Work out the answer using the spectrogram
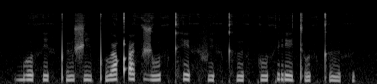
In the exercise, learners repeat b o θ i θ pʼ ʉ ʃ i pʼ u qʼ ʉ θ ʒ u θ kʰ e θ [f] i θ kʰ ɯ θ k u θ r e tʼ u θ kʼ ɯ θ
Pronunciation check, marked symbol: correct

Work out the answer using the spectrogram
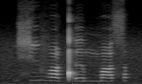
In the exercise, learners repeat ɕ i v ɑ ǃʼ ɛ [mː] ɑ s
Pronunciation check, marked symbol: correct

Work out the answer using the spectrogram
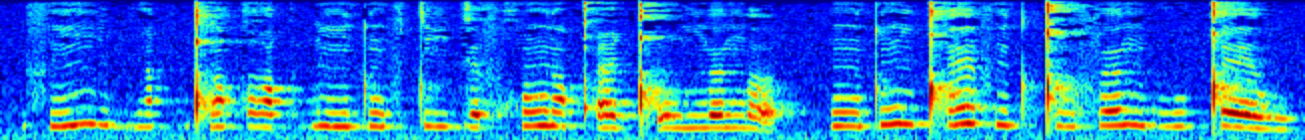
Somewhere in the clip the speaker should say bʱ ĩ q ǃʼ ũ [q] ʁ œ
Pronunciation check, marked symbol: correct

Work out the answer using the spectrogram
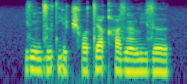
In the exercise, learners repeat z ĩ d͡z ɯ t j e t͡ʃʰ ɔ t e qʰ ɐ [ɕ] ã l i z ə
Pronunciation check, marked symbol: incorrect: z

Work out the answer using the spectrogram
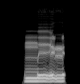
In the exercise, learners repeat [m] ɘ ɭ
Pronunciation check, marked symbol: correct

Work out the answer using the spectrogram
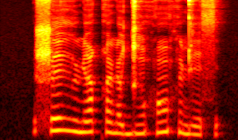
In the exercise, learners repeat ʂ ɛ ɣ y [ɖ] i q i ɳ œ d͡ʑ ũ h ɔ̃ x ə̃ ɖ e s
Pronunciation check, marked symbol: incorrect: ɳ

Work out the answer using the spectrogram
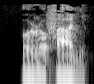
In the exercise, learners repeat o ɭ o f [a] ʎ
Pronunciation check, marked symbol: correct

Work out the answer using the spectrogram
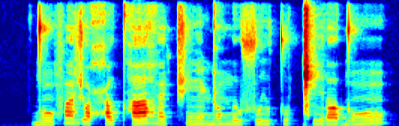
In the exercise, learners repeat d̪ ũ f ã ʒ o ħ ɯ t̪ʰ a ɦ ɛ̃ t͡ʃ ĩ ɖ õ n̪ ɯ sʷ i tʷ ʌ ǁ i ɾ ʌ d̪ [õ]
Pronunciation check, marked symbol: incorrect: ũ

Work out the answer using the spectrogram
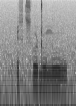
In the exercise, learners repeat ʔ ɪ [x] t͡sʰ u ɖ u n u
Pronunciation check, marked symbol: correct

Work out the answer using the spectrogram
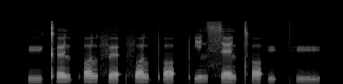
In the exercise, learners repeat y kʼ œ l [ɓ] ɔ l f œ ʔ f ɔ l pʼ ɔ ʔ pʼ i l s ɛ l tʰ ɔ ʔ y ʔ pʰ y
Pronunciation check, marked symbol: incorrect: pʼ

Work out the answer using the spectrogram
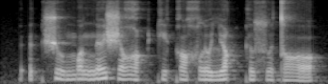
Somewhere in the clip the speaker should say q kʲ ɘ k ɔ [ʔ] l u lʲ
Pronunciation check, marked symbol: incorrect: χ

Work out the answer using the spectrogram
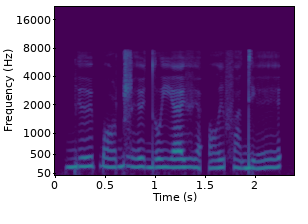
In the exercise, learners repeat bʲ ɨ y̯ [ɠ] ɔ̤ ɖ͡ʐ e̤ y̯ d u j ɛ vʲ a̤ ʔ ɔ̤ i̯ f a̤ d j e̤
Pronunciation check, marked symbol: incorrect: ɓ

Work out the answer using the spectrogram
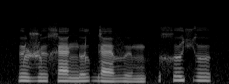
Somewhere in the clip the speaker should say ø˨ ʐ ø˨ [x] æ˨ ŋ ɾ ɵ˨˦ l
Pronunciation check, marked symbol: correct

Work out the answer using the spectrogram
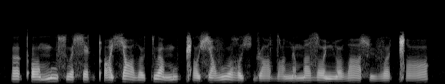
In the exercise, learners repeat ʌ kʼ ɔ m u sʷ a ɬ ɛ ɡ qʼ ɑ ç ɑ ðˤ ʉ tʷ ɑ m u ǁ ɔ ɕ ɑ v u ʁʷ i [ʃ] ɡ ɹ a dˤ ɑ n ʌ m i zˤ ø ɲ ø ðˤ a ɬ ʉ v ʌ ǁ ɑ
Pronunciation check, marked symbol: incorrect: ç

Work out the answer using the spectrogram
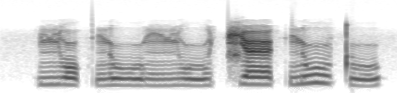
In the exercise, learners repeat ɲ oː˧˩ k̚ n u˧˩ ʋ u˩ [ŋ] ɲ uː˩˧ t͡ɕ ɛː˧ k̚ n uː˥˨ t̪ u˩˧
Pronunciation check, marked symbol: correct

